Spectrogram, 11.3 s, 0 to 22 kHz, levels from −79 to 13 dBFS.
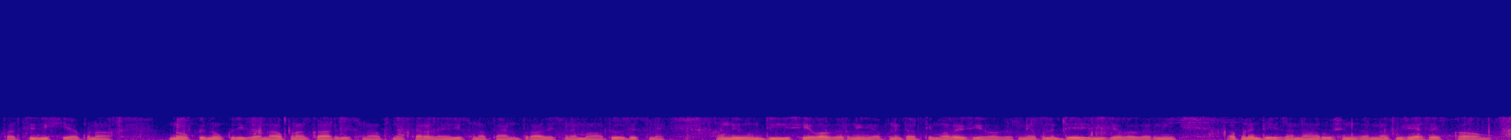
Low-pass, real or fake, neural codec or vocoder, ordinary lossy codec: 3.6 kHz; real; none; none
